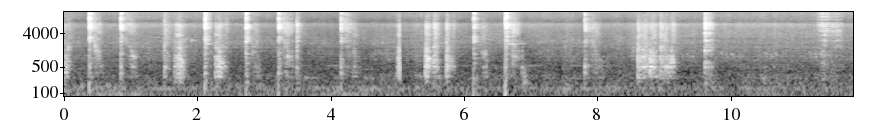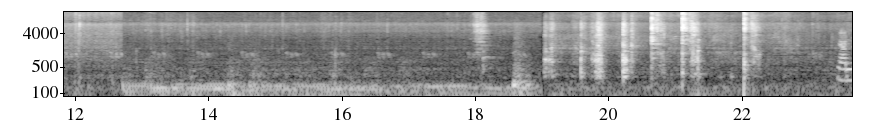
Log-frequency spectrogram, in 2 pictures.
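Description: A spoon repeatedly scrapes and clinks in a pot while rice paste is stirred into a pumpkin leaf curry. There is steady rhythmic stirring with soft sizzling beneath and a brief quieter pause midway.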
